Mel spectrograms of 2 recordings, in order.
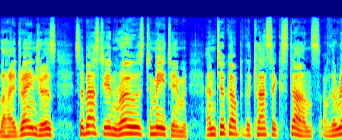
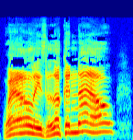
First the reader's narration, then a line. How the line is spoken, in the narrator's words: roared Flynn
